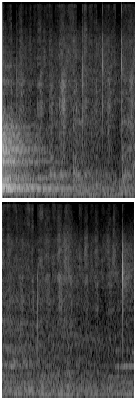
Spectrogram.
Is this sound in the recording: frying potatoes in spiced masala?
no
